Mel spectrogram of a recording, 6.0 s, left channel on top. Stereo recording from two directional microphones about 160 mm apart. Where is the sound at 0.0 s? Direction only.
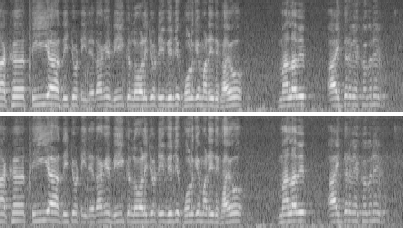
60° left (ahead or behind).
